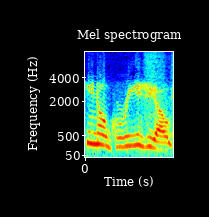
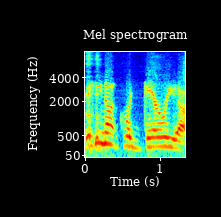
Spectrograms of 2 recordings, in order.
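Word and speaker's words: Pinot Grigio: You don't even know how to say penog grigio. It's not peanut gregario.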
